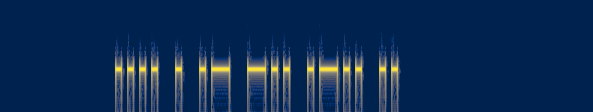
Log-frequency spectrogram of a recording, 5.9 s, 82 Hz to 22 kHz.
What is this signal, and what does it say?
Morse code, heard as a keyed tone, about 20 wpm, 700 Hz. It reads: HEADLI
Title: Build A Word - 2 Letters At A Time - 8-Letter Words - 20wpm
